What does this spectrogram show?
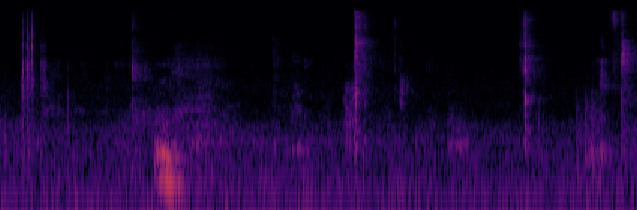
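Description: Close-miked wet mouth sounds of a person chewing a breakfast sandwich: sharp lip smacks every second or two and a short hummed "mm" about a second and a half in, with a last smack near the end as a finger is sucked clean.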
